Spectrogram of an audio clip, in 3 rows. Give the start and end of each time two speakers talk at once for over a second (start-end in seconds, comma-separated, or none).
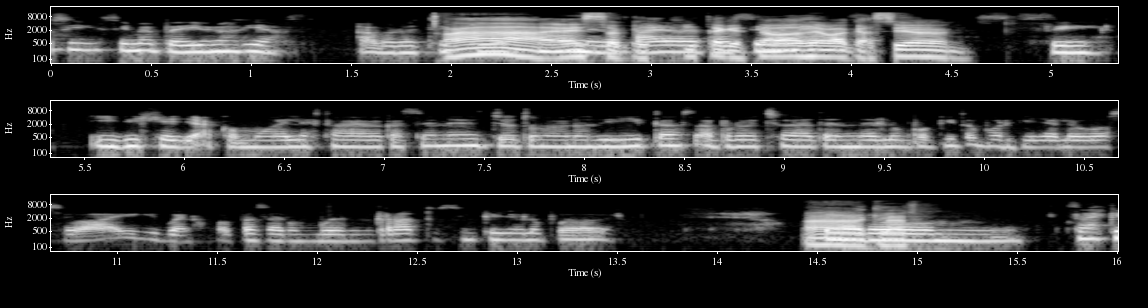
1.9-4.1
